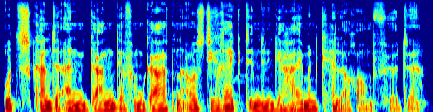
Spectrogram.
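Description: An actor playing a sober, insistent lawyer who investigates and narrates in a German radio crime drama. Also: male voice, sits low, moderate pace, breathy edge. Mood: sober narrating. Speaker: narrator and lead character.

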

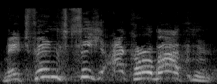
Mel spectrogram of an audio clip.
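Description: An actor playing a boastful circus director in a radio play, with a theatrical barker's delivery. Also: male voice, extremely high pitch, very animated, takes it slowly, fairly bright tone, a little hiss or hum, exaggerated voice. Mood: announcing.

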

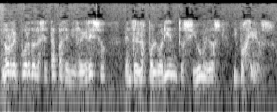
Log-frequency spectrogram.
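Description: A man giving a measured, formal literary reading. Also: mid-range voice, noisy background.

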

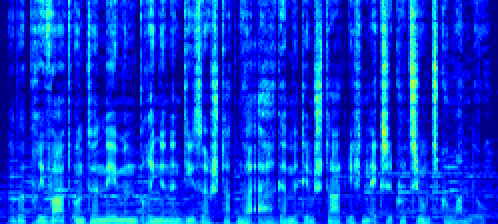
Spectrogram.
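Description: An actor playing a cynical, world-weary Soviet secret police detective in a noir radio drama, deadpan and sardonic, with a gravelly voice. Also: male voice, very deep voice, quick pace. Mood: dry, sardonic. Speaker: narrator and lead detective. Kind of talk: noir radio drama, first-person narration. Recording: music behind the voice.

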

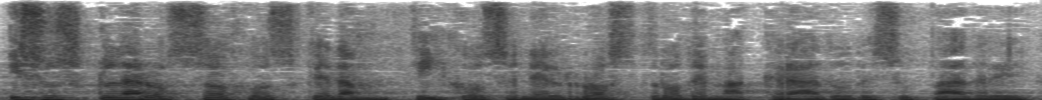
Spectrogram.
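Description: A man's voice: sits low, big pitch swings, moderate pace, a little mellow. A man narrating a radio drama in a solemn, theatrical scripted style. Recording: vintage radio drama with music behind.

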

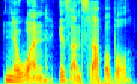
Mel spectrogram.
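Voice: mid-range voice, very animated, normal speed, creaky, no echo, clean studio sound. Pembaca memerankan pemuda kultivator yang kaku dan pendiam. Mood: stern. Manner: terse, formal, quiet. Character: stern reserved young male cultivator. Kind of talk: fan fiction read aloud.

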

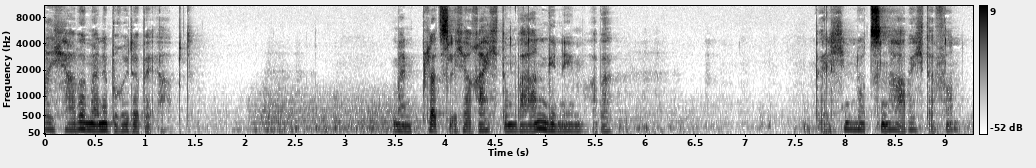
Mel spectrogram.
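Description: An actress playing a worldly, bitter French marquise in a radio drama, eloquent, ironic and probing. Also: female voice, extremely low pitch, background noise. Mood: confiding, wry. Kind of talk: German radio drama acting.

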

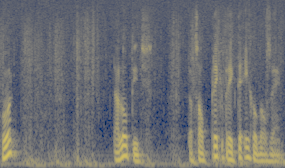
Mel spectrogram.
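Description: A man's voice: low voice, lively intonation, normal speed, dark tone, slight background noise, low-quality recording. A man narrating a children's story intimately, speaking directly to listeners and characters.

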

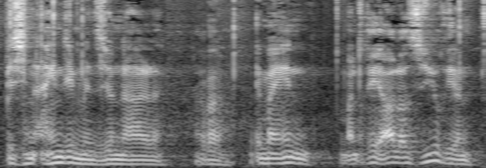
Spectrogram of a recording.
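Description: An actor playing a jaded, demanding newspaper editor in a radio play, curt and dismissive. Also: male voice, rumbling low, brisk, a little mellow, slight background noise. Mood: dismissive, bossy.

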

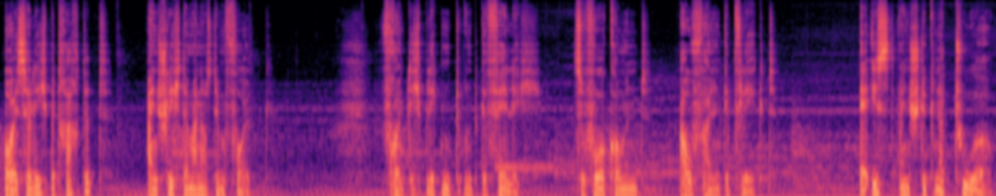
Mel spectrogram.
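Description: Grave scholarly narrator for a crime radio drama, really deep voice, bit of music under. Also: male voice. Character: grave, erudite male chronicler of a 1920s murder case.

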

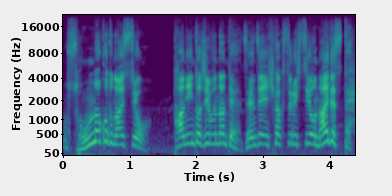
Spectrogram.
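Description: A man playing a hot-blooded, earnest high-school athlete in an anime audio drama, loud and emphatic in rough boyish slang. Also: big pitch swings, a little fast, no room sound, full character voice.

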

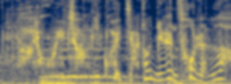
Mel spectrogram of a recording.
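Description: High-voiced, cocky young gamer. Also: male voice, expressive, fairly quick, echoey room, over loud music. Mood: flustered. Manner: brash, exclamatory, whiny when thwarted. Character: cocky, hot-headed young male online gamer. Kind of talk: Chinese audio drama acting.

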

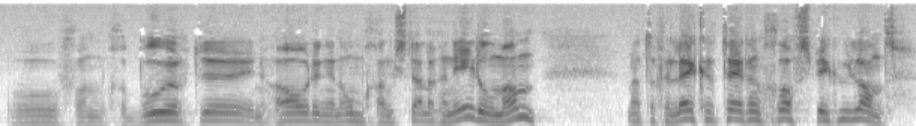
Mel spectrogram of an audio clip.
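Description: A man's voice: fairly high pitch, moderate pace, darkish tone, lightly acted. An actor playing a formal, authoritative statesman in a period radio drama. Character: stately statesman of a young republic, adult man.

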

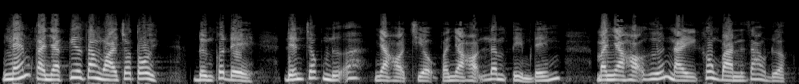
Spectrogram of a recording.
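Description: A woman voicing a domineering old grandmother who shouts and scolds scornfully. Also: mid-range voice, expressive, normal speed, dry recording, clean studio sound, lightly acted. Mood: scolding.

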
